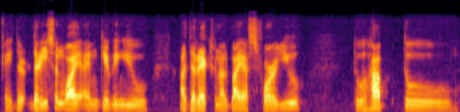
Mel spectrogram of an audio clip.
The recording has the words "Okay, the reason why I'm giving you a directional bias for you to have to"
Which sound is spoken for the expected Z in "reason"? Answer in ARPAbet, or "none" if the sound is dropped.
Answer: S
